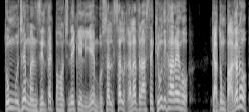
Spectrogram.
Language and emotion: Urdu, angry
